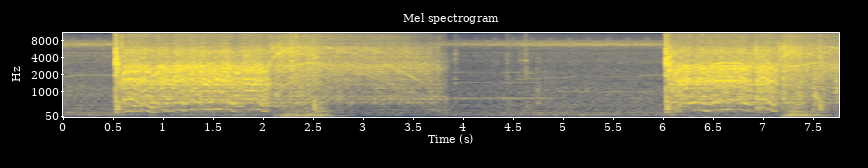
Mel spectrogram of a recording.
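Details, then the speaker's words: 2000 Ford F250 2WD extended cab, flowmaster exhaust fitted: starter churns about three seconds with a few weak firing attempts that never catch, then cranks again; no start, owner unsure if valves are stuck. "well it attempted to but i don't know if valves are stuck or what"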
